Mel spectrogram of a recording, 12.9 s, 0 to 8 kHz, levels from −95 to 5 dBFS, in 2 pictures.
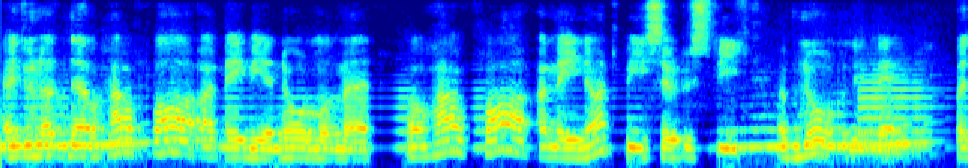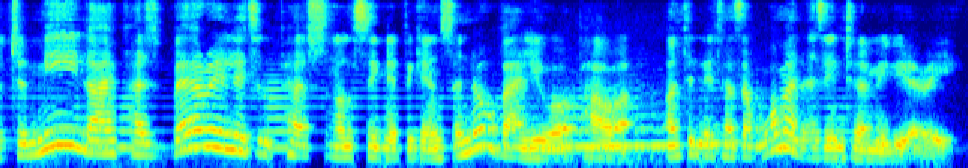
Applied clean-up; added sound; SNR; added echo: neural mask model RNNoise.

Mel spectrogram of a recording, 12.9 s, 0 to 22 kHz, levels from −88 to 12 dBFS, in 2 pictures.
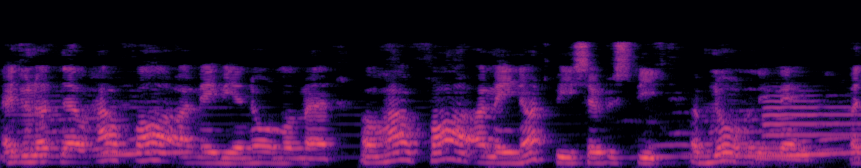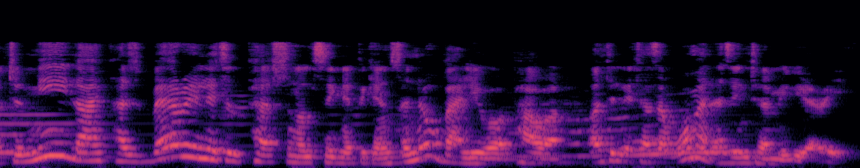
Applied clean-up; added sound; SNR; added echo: classical method log-MMSE.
